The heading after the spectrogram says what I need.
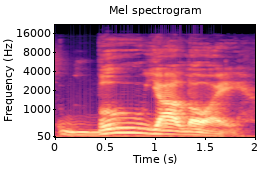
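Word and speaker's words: Bualoi: I do have this here and it is bualoy. Bualoy, that's how you pronounce this.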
